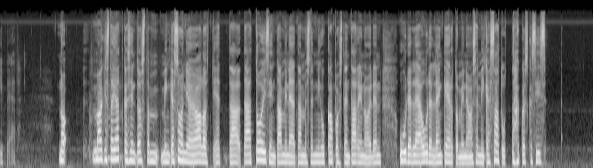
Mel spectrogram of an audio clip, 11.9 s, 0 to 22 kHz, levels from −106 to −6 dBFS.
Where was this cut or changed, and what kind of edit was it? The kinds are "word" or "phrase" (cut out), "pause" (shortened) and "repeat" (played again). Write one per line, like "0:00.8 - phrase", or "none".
none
